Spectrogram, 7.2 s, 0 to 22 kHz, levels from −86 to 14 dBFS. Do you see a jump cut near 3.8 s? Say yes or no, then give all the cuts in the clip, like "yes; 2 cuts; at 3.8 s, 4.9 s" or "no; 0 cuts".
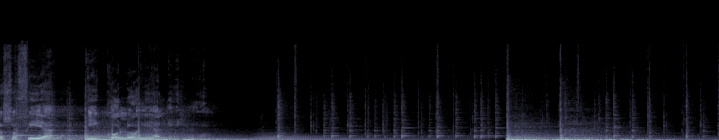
yes; 1 cut; at 3.8 s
